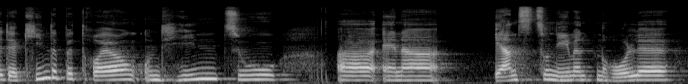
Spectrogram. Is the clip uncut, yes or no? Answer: yes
